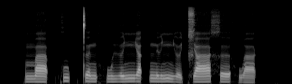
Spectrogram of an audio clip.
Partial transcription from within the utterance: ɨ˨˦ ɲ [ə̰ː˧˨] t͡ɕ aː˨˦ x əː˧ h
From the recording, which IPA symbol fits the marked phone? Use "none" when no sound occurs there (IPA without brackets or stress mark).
əː˧˩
